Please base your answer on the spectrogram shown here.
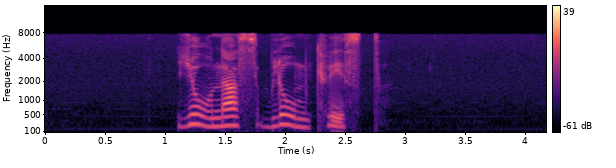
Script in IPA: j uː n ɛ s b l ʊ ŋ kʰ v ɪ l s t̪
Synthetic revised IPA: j uː n a s b l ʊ m kʰ v ɪ s t̪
